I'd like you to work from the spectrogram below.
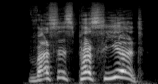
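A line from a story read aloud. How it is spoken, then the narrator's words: Shouting. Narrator (German): schreit sie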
